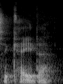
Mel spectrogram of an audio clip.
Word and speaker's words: cicada: die for the flash the cult of kikeda sikkay dub things pronounced cicada it's like a beetle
